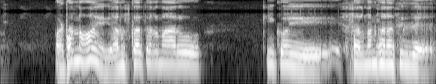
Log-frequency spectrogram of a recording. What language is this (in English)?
Assamese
